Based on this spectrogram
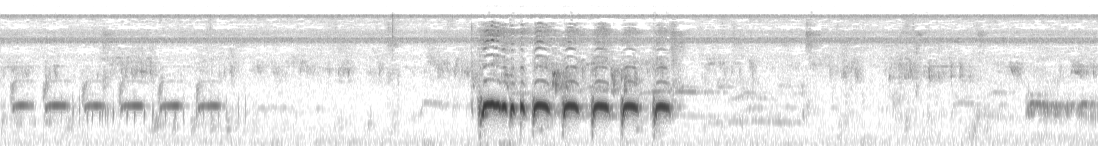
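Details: Local zebra dove, a loud-voiced bird used as a lure by dove trappers: a soft run of six quick coos, then a loud burst of about seven rolling, evenly spaced notes, with a faint steady high hiss behind.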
